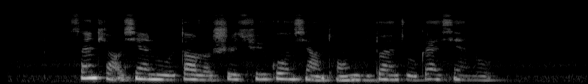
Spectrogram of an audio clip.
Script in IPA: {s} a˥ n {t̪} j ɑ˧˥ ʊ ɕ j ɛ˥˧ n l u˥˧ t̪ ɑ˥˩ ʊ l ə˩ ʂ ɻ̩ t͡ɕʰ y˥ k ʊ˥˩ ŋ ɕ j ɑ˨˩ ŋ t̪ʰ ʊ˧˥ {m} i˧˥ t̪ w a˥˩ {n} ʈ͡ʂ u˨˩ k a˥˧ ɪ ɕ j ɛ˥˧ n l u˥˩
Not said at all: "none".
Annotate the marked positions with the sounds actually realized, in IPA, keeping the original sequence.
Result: s, t̪ʰ, ŋ, n

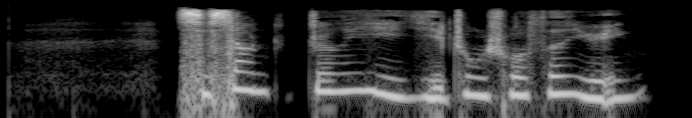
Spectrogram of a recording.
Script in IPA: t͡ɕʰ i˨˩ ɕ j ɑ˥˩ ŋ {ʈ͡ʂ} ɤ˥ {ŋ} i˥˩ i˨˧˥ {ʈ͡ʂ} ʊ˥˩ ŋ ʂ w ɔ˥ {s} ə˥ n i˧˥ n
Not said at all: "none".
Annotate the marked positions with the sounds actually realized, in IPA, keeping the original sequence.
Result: ʈ͡ʂ, ŋ, ʈ͡ʂ, f

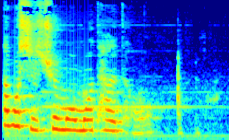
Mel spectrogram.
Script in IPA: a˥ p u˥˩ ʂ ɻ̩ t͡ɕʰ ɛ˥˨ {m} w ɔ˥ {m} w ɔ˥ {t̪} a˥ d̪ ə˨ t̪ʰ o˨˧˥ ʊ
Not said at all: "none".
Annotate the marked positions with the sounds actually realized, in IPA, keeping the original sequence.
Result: m, m, t̪ʰ

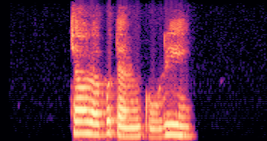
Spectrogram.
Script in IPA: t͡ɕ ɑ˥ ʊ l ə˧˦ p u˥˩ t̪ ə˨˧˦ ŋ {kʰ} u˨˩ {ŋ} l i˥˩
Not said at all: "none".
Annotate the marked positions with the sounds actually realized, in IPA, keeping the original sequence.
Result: k, none

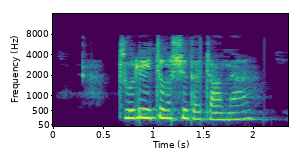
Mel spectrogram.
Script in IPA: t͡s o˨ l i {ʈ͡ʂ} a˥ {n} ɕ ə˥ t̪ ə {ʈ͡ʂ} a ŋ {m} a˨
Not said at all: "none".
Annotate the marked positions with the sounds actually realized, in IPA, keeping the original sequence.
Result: ʈ͡ʂ, ŋ, ʈ͡ʂ, n

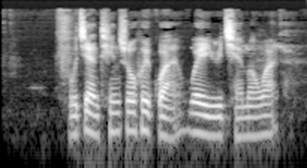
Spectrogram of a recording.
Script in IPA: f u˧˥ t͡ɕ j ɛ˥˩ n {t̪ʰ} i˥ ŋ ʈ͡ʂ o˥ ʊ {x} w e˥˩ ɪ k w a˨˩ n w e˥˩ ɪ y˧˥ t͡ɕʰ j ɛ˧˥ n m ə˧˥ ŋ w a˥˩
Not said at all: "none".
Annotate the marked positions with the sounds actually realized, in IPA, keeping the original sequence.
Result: t̪ʰ, x

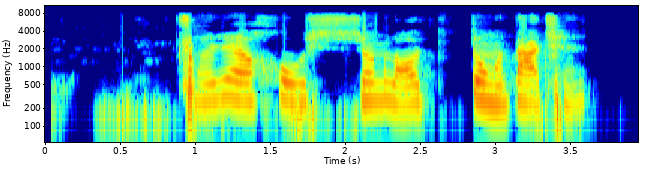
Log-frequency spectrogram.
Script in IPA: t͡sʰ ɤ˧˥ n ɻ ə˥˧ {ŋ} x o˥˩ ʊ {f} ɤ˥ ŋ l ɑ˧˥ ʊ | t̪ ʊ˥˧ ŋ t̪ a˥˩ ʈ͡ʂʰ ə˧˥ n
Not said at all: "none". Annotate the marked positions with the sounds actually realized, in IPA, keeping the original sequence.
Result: n, ʂ

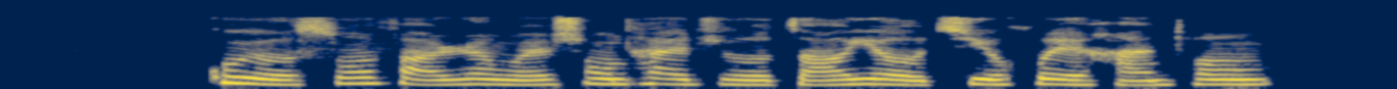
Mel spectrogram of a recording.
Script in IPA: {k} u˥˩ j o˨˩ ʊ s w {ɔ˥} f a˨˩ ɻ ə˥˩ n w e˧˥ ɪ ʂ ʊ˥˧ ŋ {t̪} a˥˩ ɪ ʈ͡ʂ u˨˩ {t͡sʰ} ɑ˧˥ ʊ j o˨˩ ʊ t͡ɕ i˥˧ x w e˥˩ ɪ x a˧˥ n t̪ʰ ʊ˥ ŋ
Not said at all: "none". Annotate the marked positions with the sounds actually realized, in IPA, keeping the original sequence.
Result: k, ɔ˥, t̪ʰ, t͡s

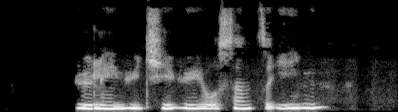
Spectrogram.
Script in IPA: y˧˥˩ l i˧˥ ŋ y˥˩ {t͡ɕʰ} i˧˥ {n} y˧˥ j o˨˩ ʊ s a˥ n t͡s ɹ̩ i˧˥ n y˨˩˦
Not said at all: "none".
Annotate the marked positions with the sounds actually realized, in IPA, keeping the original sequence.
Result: t͡ɕʰ, none

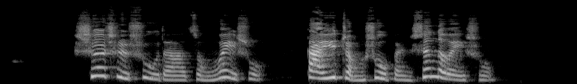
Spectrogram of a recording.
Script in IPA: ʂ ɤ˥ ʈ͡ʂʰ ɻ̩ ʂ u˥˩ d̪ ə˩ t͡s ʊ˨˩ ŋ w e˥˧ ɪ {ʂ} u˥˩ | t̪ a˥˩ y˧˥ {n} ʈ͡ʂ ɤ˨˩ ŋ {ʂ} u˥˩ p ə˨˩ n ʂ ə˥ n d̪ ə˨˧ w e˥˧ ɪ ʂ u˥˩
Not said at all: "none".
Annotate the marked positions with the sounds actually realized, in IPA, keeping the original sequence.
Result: ʂ, none, ʂ

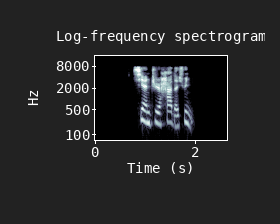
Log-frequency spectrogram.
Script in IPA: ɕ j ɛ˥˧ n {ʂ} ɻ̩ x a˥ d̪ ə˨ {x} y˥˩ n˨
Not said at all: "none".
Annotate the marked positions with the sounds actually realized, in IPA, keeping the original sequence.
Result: ʈ͡ʂ, ɕ

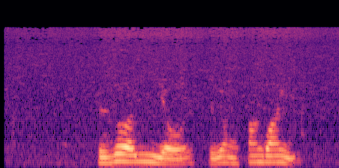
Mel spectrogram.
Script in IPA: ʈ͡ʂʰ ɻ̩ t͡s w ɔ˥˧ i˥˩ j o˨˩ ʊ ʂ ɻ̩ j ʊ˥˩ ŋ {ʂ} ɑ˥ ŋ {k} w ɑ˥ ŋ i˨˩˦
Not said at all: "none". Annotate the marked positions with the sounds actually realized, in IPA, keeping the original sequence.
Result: f, k

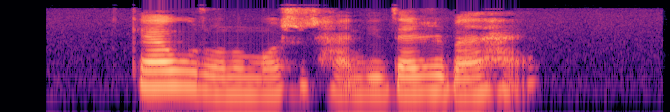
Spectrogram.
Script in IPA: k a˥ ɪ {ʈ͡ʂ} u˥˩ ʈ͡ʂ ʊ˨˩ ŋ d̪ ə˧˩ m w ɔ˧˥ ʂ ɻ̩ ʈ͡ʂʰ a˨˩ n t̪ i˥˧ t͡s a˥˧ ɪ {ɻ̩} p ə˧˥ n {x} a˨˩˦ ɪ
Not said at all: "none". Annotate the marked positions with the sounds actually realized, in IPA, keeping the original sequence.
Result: none, ɻ̩, x

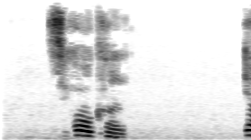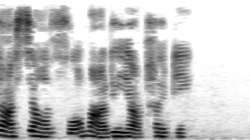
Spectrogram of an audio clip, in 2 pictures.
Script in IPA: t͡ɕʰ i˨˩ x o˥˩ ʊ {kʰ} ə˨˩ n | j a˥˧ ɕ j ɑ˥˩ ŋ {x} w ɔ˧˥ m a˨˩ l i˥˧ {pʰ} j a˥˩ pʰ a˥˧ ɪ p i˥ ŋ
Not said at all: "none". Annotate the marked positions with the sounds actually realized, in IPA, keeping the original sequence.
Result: kʰ, s, none

